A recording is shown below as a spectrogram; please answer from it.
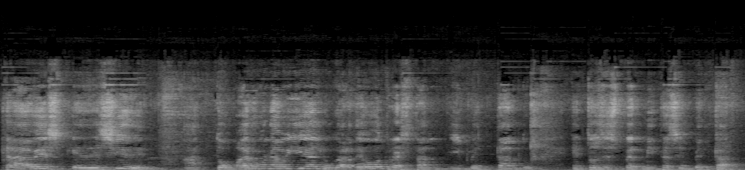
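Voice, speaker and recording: A man with a Colombian paisa accent, his voice high and a little mellow, talks a bit slowly with lively intonation. He's an author at a book launch, playfully telling stories to the audience and repeating phrases for effect. He holds a handheld mic in a bookstore event room, and the recording sounds echoey and distant.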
